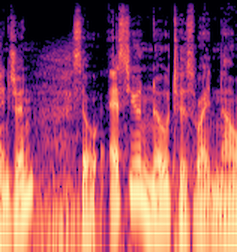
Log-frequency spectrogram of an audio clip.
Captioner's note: whoosh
